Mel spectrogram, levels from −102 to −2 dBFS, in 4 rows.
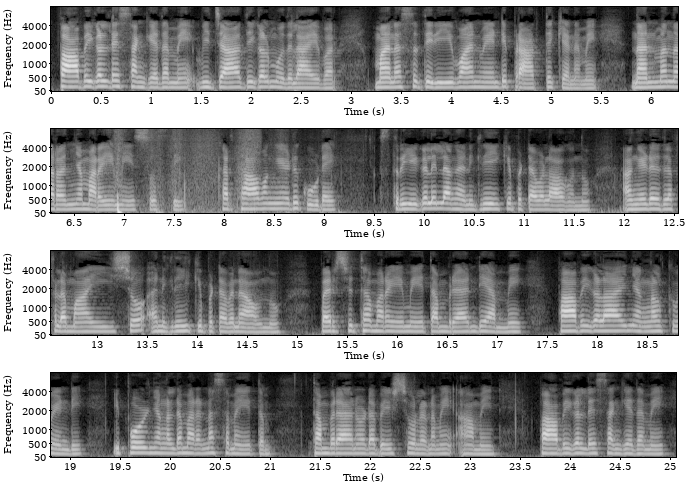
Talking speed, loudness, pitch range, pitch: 85 wpm, -25 LUFS, 155-180 Hz, 170 Hz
